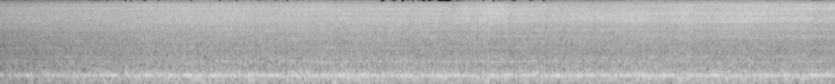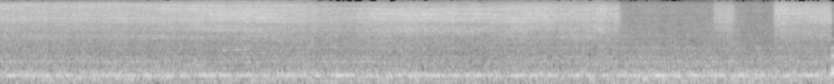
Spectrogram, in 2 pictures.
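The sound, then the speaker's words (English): A spray gun hisses steadily while a sunburst finish is sprayed onto a Gibson guitar inside a spray booth, over the loud, constant drone and hum of the booth's ventilation draft, unbroken throughout with no talking. “Yeah, you, you, can see with the draft in the spray booth, he doesn't have to wear a respirator, and it's perfectly safe.”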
